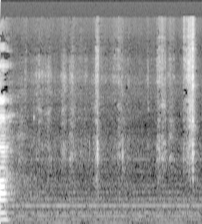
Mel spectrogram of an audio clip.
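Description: Quiet kitchen room tone with a faint steady hum and a few faint, light ticks; a short hesitation sound ends the speech right at the start.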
